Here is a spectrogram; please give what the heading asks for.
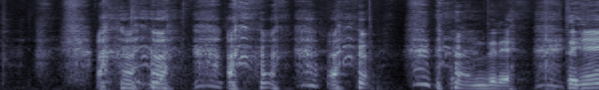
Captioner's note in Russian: Смеётся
